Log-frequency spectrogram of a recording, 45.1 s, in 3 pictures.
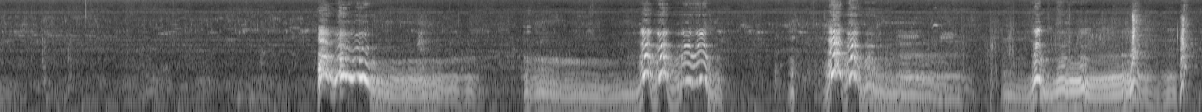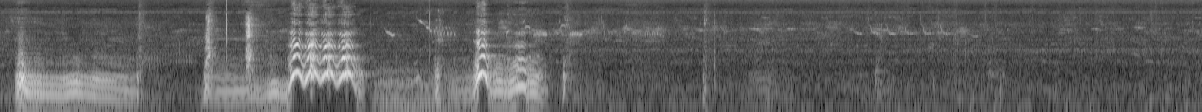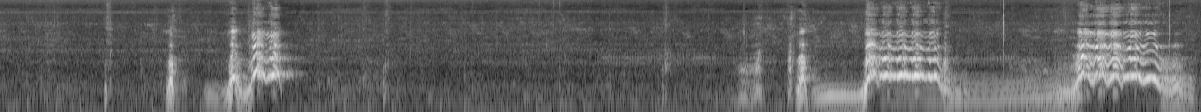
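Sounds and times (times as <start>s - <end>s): dogs barking: 3.9s - 6.0s, 7.8s - 9.2s, 9.9s - 15.8s, 16.6s - 22.3s, 32.1s - 33.9s, 39.3s - 42.2s, 43.2s - 45.0s
dogs growling: 4.2s - 9.2s, 9.8s - 22.3s, 32.1s - 33.6s, 39.1s - 45.0s.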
